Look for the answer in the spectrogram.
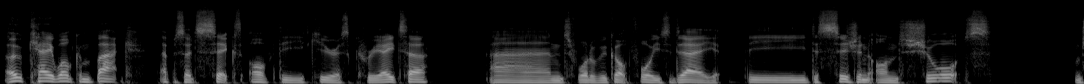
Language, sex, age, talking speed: English, male, 30-49, 120 wpm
